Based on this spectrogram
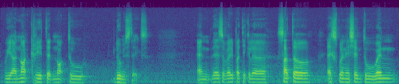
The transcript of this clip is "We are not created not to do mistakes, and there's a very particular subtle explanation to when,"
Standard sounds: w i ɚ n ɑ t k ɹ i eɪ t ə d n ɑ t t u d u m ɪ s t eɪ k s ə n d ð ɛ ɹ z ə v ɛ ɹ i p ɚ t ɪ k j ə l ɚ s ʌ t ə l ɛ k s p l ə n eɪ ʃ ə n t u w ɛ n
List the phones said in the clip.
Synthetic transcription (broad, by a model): w i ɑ n ɑ t k ɹ i eɪ t ə d n ɑ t t u d u m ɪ s t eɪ k s ə n d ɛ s ə v ɛ ɹ i p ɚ t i k j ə l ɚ s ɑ t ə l ɛ k s p l ə n eɪ ʃ ə n t u w ɛ n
